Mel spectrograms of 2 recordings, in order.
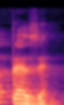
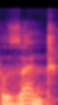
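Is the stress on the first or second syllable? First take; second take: first; second. First: The stress is on the first syllable. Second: The stress is on the second syllable.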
